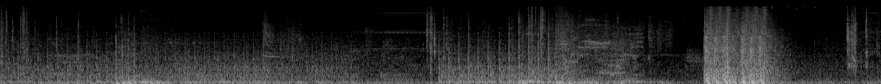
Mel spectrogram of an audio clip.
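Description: Sustained gunfire in Call of Duty: Infinite Warfare during a hardcore team deathmatch: continuous rattling automatic bursts with booming impacts and a loud, sharp volley near the end.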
